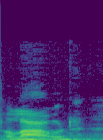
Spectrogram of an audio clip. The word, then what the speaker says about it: allowed: In this case, you want ow, you move from a more open, unrounded to a more closed, lax rounded, ow. So building it from that diphthong might be helpful, trying ow, low, allow. And then when we add the D for allowed, add the D sound, allowed. So thinking about that, rewriting it, I would write it as loud.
